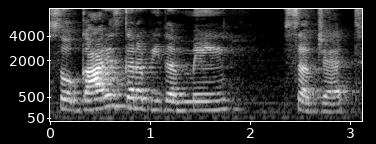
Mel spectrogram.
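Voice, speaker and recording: There is audible room echo and noticeable background noise as a woman talks at medium pitch with fairly even intonation. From Haiti. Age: 20s. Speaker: vlogger and clothing brand owner. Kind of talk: casual vlog introduction.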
